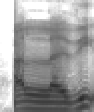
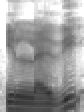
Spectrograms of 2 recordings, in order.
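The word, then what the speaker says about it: الذي: Nah, jadi pokoknya kalau ada hamzah wasol, setelahnya adalah huruf lam, maka itu namanya adalah dia dibaca dengan vokal A. Alladzi bukan illadzi, bukan ulladzi.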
